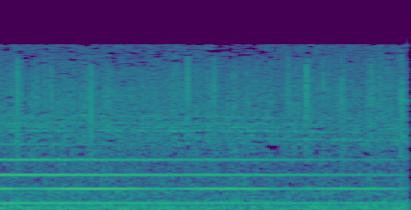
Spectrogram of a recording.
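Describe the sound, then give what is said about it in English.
A church bell at a little old, disused church at the other end of a country valley rings on a moonlit night with a steady, sustained metallic hum of layered tones that barely fades, set against a soft hiss like light rain. No one speaks. “Church bell.”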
